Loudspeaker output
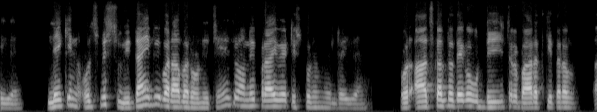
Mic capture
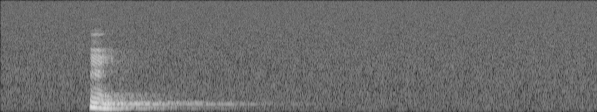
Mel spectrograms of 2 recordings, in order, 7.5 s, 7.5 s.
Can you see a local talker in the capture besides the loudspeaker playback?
Yes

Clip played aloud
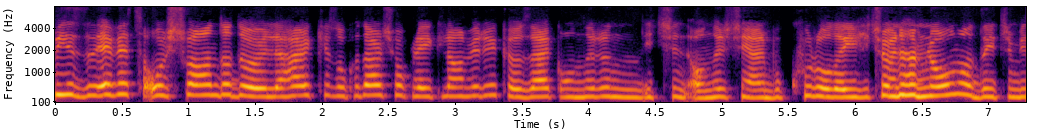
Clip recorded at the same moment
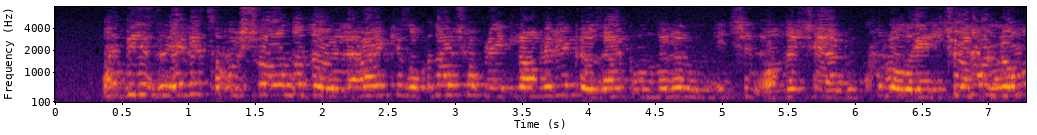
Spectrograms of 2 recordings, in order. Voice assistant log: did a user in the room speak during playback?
No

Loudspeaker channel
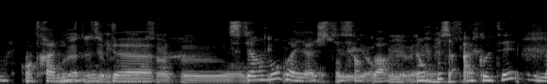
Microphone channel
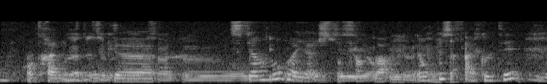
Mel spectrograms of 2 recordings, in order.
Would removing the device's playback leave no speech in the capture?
Yes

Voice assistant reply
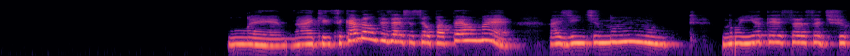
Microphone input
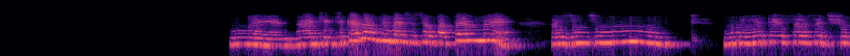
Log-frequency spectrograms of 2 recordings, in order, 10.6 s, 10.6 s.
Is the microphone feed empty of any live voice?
Yes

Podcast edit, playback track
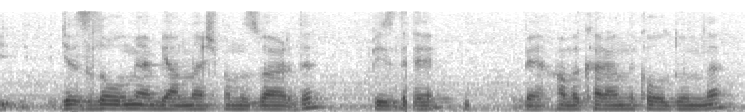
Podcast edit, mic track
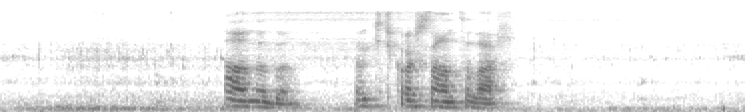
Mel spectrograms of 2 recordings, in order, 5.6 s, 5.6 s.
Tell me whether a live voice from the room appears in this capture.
Yes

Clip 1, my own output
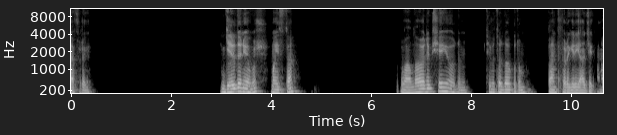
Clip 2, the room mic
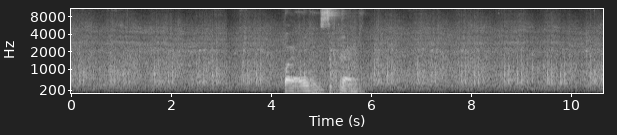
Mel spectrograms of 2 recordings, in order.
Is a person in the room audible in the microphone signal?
Yes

